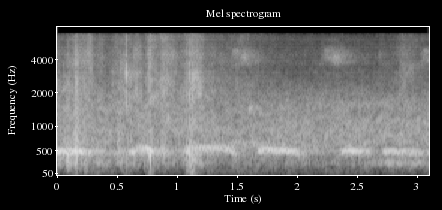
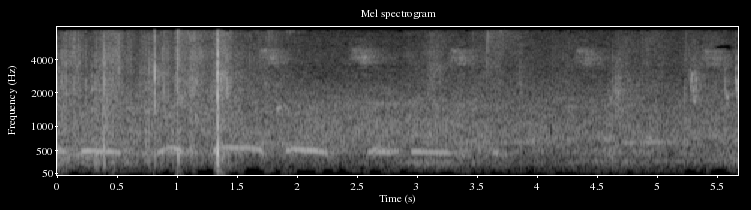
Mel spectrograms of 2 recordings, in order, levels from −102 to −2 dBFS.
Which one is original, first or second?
second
